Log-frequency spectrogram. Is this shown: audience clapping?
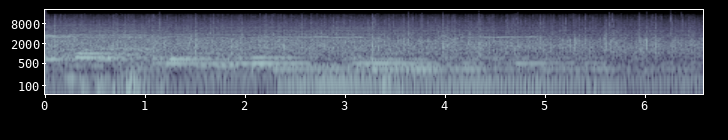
yes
